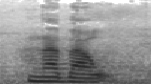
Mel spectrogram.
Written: nadau

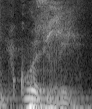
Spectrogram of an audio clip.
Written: pkuzgi

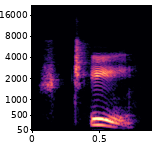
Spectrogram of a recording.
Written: xtxi

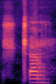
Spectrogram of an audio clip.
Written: xtxar

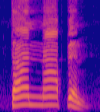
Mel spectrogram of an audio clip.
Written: tanapin

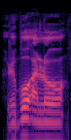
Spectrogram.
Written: rwbó alo

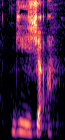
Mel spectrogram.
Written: giizha'a

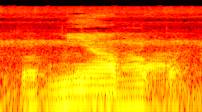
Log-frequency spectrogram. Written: nyapa

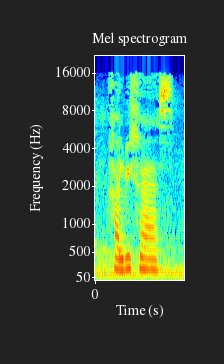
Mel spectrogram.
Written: jalbijees

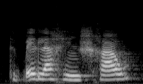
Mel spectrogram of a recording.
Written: tbelajin xjaw

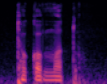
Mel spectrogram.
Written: TogoModu

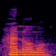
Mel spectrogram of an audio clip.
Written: hanomu

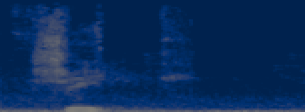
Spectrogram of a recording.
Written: zhity

